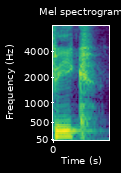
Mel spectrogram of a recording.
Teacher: am Ende von Silben haben wir keine stimmhaften Obstruenten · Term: Endranddesonorisierung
